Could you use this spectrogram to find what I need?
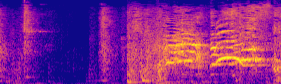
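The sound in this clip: A door bolt is drawn shut with a few sharp knocks and a heavier thud, followed by voices talking.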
